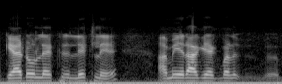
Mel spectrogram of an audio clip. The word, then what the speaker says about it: Godot: দেখো, আজকের যে রাইটিং সেটা হচ্ছে ওয়েটিং ফর গডত। এইটার সঠিক উচ্চারণ হচ্ছে গ্যাডো। Waiting for গ্যাডো। তো আমরা এই যে গডত এটা বলি, কারণ হচ্ছে বানানটা যাতে ঠিক থাকে।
